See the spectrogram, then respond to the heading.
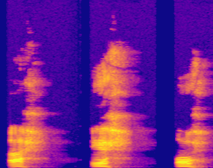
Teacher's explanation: حا کے اندر بھی صفت حمز ہے، تو اس میں بھی ہماری جو سانس ہے وہ جاری رہے گی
